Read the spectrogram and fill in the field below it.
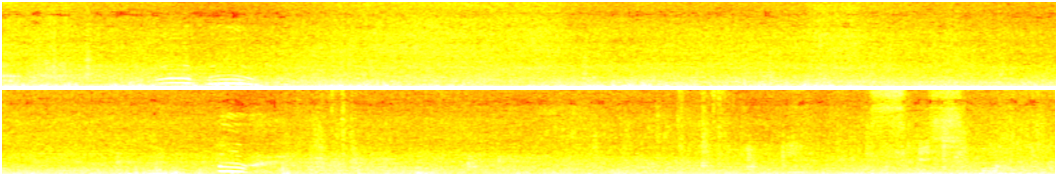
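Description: Sea waves and wind rush steadily around a sailboat out at sea overnight, a continuous broadband wash with bursts of wind noise on the microphone, brief squeaky creaks near the start and middle, and a few faint voices.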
